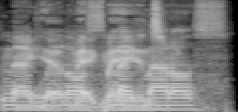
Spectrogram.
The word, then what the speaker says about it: Magmanos: It would definitely be Magmanos. Yeah, because Manos' hands is Spanish. Yep. Yeah. So it's a cross between magma and hands. Well, magma and hands. Magmanos.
